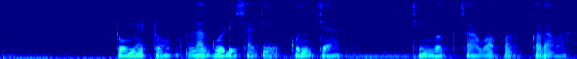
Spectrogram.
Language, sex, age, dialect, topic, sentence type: Marathi, male, 18-24, Northern Konkan, agriculture, question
